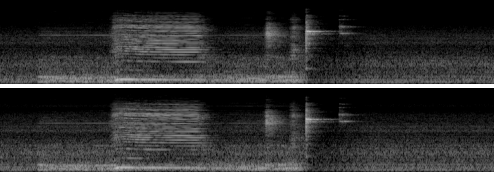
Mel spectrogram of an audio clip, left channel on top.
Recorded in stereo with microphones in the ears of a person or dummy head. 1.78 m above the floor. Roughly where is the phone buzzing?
Centre.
